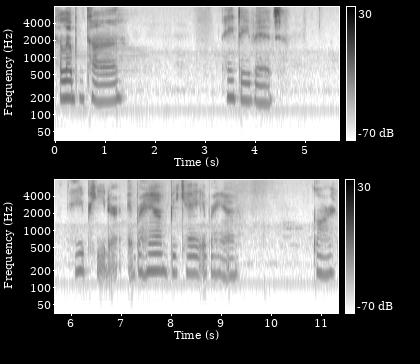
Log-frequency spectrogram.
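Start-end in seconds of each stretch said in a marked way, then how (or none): none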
